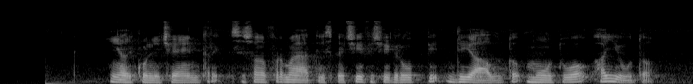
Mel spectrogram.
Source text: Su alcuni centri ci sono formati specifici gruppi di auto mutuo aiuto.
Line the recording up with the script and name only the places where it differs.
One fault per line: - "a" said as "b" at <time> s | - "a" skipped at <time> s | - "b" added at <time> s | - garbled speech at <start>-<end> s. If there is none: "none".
- "Su" said as "In" at 1.1 s
- "ci" said as "si" at 2.3 s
